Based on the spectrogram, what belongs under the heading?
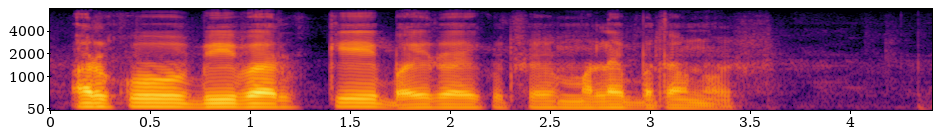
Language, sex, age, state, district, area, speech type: Nepali, male, 60+, West Bengal, Kalimpong, rural, read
